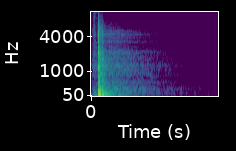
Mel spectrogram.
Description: step2_reverb.wav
